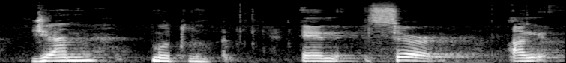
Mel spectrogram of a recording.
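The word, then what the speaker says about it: Cem Mutlu: I also spell it with a G. GM. And can you state your name for us, sir? Jee Mutlu.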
